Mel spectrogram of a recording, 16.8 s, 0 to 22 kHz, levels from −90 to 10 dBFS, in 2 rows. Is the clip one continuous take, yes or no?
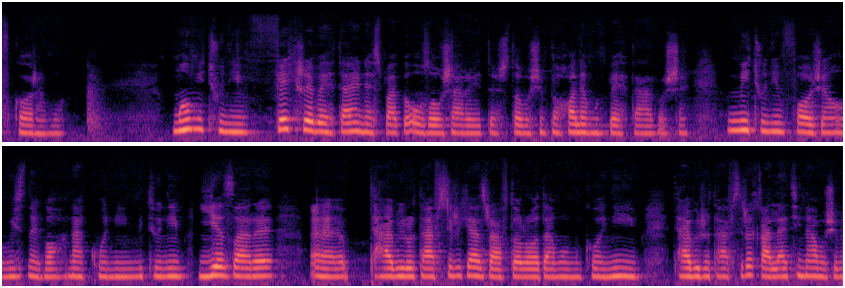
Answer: no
